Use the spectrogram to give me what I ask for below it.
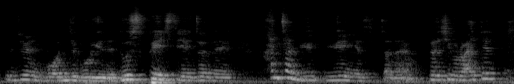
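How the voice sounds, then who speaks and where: A woman's voice: medium pitch, quick pace, warm tone. A woman preaching a sermon at a youth service in a chatty way, asking the listeners questions. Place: church hall, indoors. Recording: echoey church hall, mic far off, faint noise.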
